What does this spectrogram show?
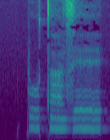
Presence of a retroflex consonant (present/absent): absent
